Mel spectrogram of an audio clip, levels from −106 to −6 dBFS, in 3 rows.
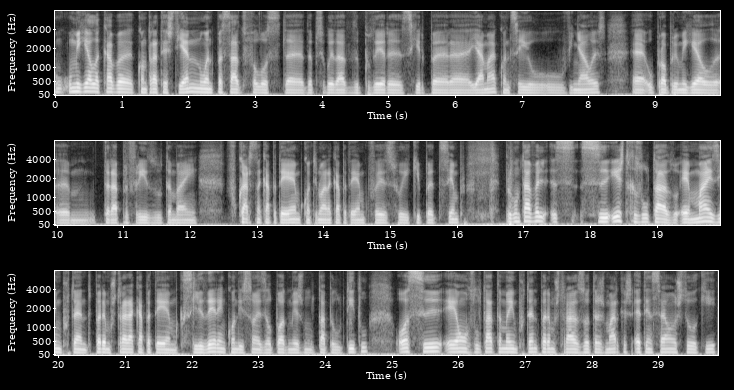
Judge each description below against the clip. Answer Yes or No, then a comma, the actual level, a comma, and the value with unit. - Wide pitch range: No, average, 3.1 semitones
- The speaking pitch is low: Yes, low, 110 Hz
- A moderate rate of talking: Yes, average, 170 wpm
